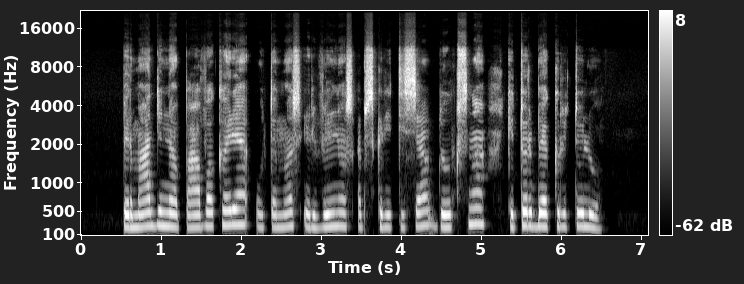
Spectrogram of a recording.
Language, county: Lithuanian, Utena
